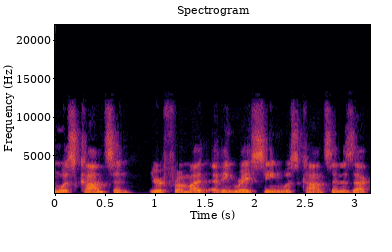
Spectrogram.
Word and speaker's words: Racine: You're from, I think, Racine, Wisconsin. Is that correct? Did I pronounce that correctly? Yeah, I'm right. We're from Racine, Wisconsin.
